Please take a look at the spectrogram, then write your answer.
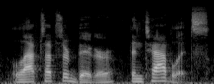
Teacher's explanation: we link the verb are to the word before it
